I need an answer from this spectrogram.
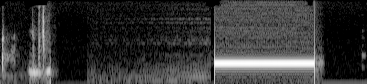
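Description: A single steady telephone line tone holds for about a second while a call is transferred to a purchasing department. A brief, louder sound comes earlier, followed by near-silence.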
